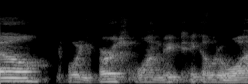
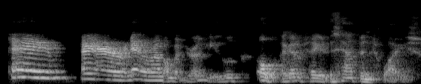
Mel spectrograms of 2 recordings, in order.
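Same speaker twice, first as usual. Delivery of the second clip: mock druggie voice; 8 semitones higher, 3 dB louder than usual. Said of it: "my voice is quivering from the damn drugs".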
